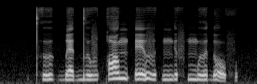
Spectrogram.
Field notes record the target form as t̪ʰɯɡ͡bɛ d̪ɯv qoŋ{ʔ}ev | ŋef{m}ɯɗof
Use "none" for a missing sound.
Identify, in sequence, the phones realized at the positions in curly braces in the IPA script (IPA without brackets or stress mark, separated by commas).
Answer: ʔ, m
